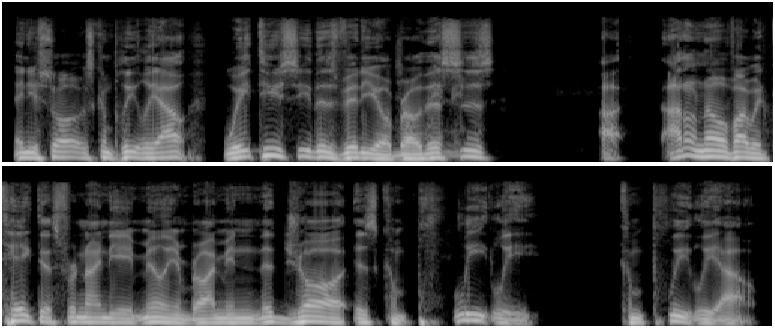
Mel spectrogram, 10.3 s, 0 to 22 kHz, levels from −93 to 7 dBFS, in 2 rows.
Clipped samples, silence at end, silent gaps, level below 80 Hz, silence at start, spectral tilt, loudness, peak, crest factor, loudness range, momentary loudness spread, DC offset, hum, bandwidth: under 0.1%; 0.15 s; 1.39-1.48 s, 3.39-3.66 s, 4.29-4.38 s, 8.79-9.08 s, 9.22-9.26 s; -50 dBFS; 0.1 s; -7 dB/octave; -26 LUFS; -8 dBFS; 16 dB; 3 LU; 10 LU; under 0.1%; none; 14.5 kHz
